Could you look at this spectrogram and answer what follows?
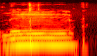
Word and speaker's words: elle est: And you should do the liaison whenever it's possible. For example, here you say vous êtes, yeah, vous êtes. And here you say il est, elle est, yeah. So basically, you push over the last consonant.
